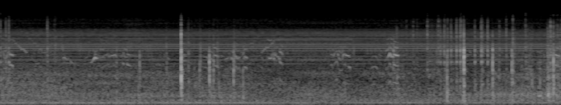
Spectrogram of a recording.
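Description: Birds chirping over a steady background hiss, with several sharp clicks, the loudest about two and a half seconds in.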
